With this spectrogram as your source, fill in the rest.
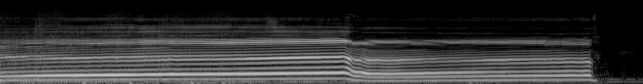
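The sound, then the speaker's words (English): A voice imitates the loud engines of cars driving around Nashville late at night, a sustained, buzzing drone that slowly climbs in pitch, drops once as if shifting gear, then cuts off after about six seconds. “had to sound like some of these cars driving around Nashville late at night.”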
